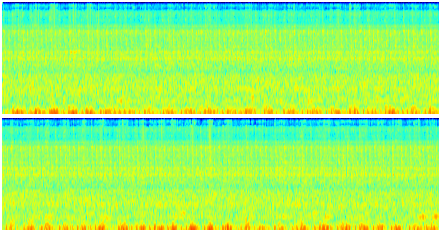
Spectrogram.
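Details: Vintage British motorcycle rebuilt from boxes, pilot circuit now working properly: low, even thumping about two beats a second, steady, no knocks or rattles; normal healthy idle.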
